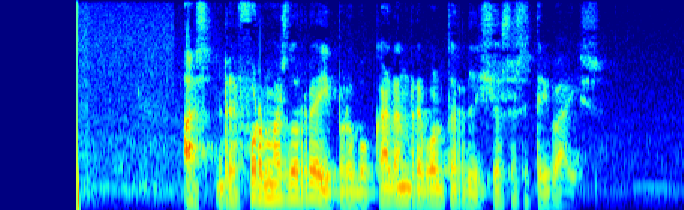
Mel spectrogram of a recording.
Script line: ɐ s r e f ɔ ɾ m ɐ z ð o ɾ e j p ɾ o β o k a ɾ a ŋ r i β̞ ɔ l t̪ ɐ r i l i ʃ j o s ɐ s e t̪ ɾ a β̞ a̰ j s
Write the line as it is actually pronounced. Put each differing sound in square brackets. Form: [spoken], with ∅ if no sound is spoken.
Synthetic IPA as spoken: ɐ s r e f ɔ ɾ m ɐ z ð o [r] e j p ɾ o β o k a ɾ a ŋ r [e] β̞ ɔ l t̪ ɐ r [e] l i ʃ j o s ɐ s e t̪ ɾ [i] β̞ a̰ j s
